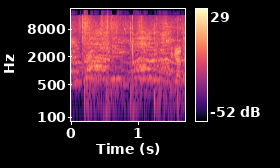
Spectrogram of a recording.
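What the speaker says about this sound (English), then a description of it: "We got the cheerleaders down here." Cheerleaders at a girls' varsity basketball game between Kellogg and Lakeland chant in rhythmic shouted bursts, about five evenly spaced accented calls over a gym crowd murmur.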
